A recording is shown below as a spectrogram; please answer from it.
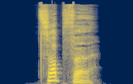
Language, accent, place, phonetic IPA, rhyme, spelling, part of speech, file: German, Germany, Berlin, [ˈt͡sɔp͡fə], -ɔp͡fə, Zopfe, noun, De-Zopfe.ogg
- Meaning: dative of Zopf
